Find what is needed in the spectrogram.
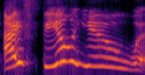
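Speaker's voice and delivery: high, drawn-out outburst of fellow feeling; emphatic empathy. Retold or imitated. Podcaster reacting to watching Jo, emphatic empathy. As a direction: stretch it out high, heartfelt.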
